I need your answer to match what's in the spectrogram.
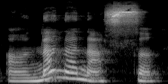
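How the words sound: The final S of ananas is pronounced. This is how it is said in France. "In Francia si pronuncia la S finale"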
